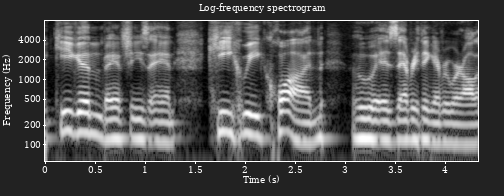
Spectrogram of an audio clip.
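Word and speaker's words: Quan: K-U Kwan. Ki Kwan.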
